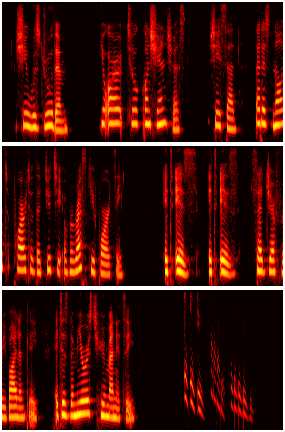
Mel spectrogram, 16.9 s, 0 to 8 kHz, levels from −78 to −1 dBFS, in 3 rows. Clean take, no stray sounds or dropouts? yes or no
no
